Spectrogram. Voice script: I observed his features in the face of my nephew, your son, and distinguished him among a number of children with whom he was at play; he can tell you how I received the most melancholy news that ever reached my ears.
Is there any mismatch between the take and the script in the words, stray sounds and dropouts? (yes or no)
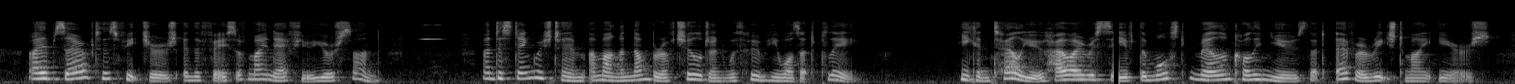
yes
